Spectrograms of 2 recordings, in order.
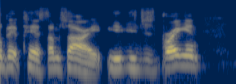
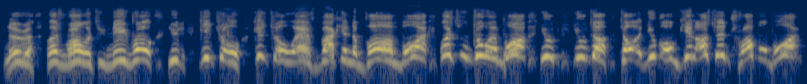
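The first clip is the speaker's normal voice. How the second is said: higher, hammed-up master barking at a slave boy; mock plantation master; 6 semitones higher, 3 dB louder than usual. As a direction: play the overseer ordering him back to the barn. Acted plantation master scolding a slave.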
